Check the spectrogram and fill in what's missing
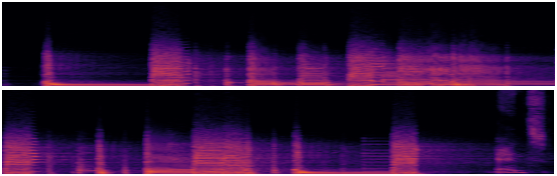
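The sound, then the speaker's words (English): An electric guitar on a vintage setting plays a run of chords and single notes through tremolo placed before spring reverb, loud, with the strummed phrases ringing out and wobbling as they sustain. “Old school setting, tremolo behind the spring to get this flattering spring sound.”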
